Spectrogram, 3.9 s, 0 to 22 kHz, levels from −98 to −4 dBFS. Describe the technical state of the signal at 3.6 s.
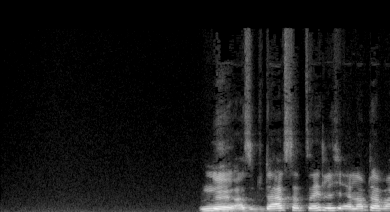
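At 3.6 s the speech signal is intact, with no audible fault at that moment.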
